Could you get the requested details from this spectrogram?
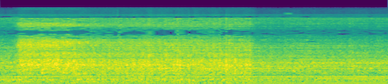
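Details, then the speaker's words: Water Ace water pump in a crawlspace: a steady hum with an airy hiss that fades after three seconds. The pump is sucking air through a leaking, poorly soldered, burned sweat joint on the suction line. "Sucking air. Hear it? I could try to resolder it, but I have to get it too hot. It's cold. Water's going in there. Suction line. Shouldn't have any air leaks."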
